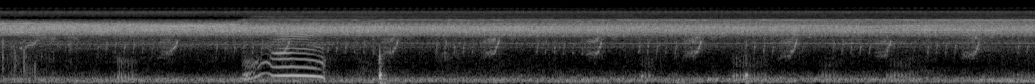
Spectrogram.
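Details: Angry, jealous tortoiseshell cat outdoors in a park while a tabby is petted: one short harmonic meow with a falling tail, over steady loud insect and cricket chirring and faint repeated ticks.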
